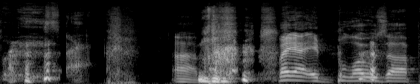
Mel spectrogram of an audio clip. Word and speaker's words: Luis: God, that's like in Resident Evil 4 whenever Luis got called Louis by Leon. It's like the last thing the man heard was his name being pronounced wrong. It's fucking hilarious. Louis! It's Luis.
